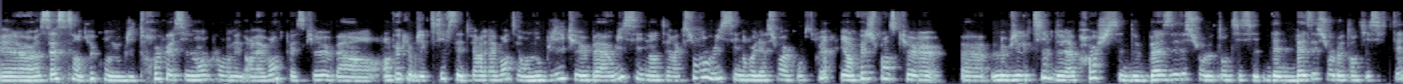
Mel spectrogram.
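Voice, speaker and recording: A woman with a dark, mellow tone speaks fairly quickly at a medium pitch, with ordinary pitch variation and hardly any pauses. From southwestern France (Pau). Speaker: sales coach. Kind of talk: podcast interview.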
